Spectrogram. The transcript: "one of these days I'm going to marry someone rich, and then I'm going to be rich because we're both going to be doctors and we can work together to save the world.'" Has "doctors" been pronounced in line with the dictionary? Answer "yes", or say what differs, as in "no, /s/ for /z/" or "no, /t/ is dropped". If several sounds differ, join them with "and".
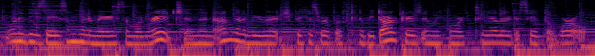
yes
